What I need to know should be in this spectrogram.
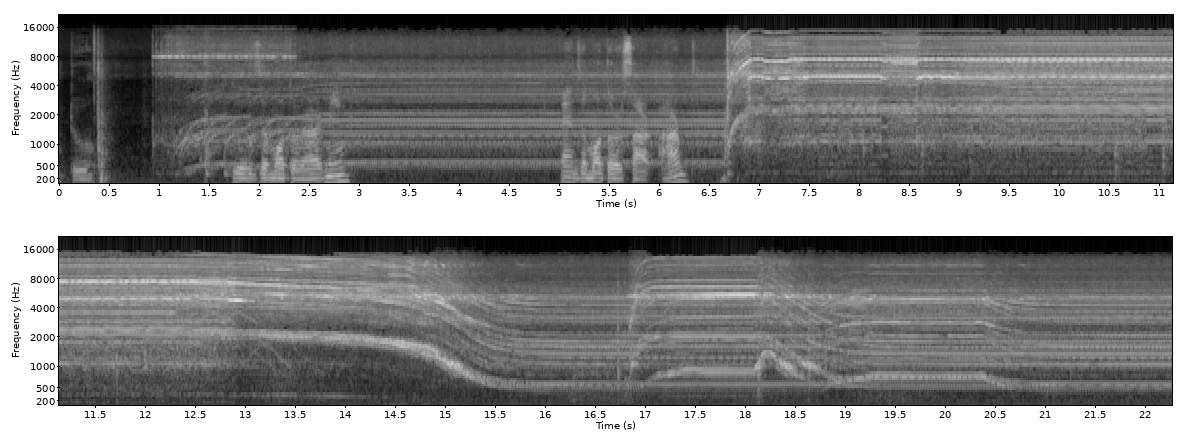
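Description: Small electric motors whine, speeding up and slowing down.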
